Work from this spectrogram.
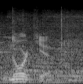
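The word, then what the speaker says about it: Noortje: Well, you wrote it down like Nort, but it's Nortje. Nortje. Nortje? The J isn't that pronounced, but Okay.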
